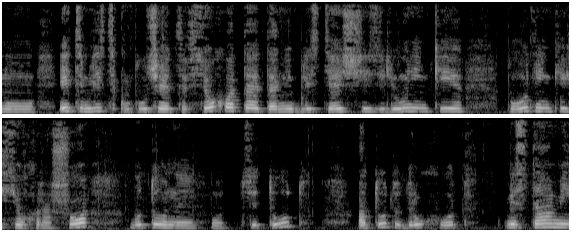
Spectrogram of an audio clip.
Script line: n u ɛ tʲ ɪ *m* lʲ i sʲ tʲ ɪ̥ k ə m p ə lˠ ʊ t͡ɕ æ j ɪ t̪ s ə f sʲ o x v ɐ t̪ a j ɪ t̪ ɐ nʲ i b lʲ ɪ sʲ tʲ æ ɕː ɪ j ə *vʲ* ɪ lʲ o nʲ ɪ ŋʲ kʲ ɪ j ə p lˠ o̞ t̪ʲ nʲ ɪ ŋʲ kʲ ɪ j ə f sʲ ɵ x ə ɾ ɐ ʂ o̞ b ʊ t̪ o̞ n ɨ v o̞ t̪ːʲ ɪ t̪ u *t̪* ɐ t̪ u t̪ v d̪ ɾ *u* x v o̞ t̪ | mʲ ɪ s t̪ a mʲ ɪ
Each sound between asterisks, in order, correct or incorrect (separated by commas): correct, incorrect, correct, correct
